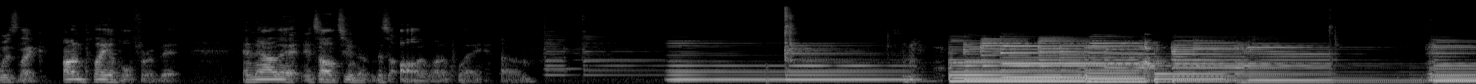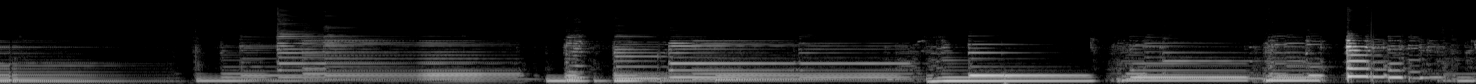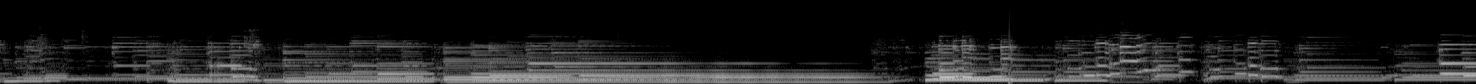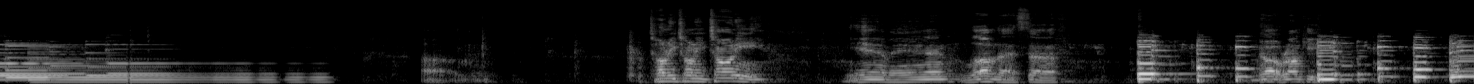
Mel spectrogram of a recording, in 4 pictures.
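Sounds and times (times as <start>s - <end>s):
electric guitar playing: 5.3s - 48.8s, 53.0s - 59.0s.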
